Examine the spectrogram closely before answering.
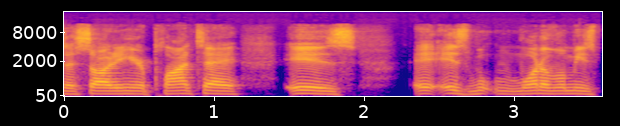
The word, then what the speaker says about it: Plant: I keep calling him Plante. I apologize. It's Plant.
